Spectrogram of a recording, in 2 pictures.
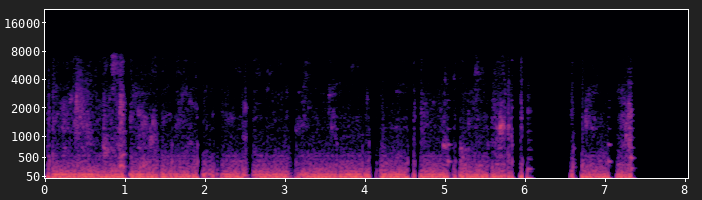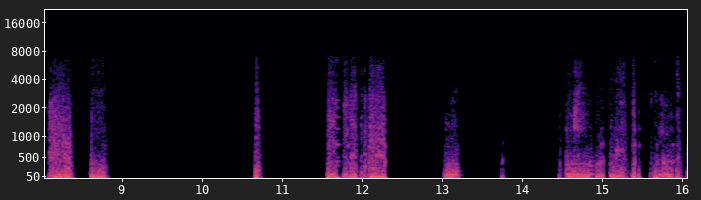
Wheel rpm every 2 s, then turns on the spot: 0, 0, 0, 0, 0, 0, 0, 0.
none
